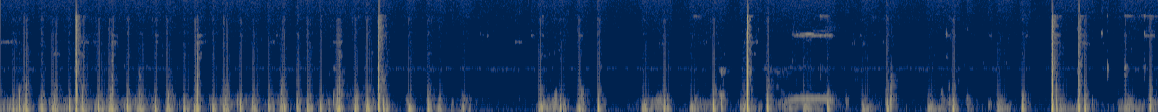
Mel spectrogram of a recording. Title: irregular heartbeat sound with tens ⚡️⚡️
